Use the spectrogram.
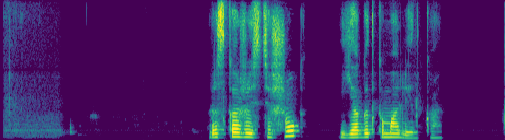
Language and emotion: Russian, neutral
